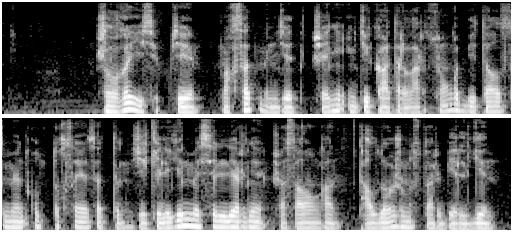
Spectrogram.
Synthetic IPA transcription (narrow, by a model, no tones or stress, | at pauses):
ʒ̥əlˠʁəe̞se̞p̚t̪e̞ | mɑqsɑt̪mɪnd̪e̞t̪ʒ̥æne̞ʔind̪ʲikat̪o̞rlˠɑɾso̞ɴʁəbet̪alˠəsəme̞nʊlˠt̪ːəqsɑjɑsɑt̪ːəɴʒe̞kʲe̞le̞ɡʲe̞nmæse̞le̞le̞ɾɪne̞ʒ̥ɑsɑlˠəɴʁɑnt̪ʰɑlˠd̪ɑwʒʊməst̪ɑɾəbe̞ɾɪlɡʲe̞n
